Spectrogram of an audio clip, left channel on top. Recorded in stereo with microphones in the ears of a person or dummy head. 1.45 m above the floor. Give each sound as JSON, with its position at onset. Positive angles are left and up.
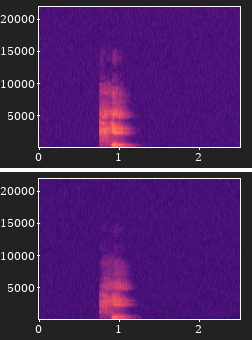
{"t": 0.8, "sound": "a gasp", "side_deg": 35, "distance_m": 3.5}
